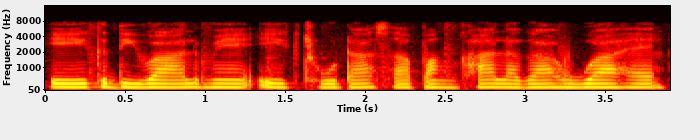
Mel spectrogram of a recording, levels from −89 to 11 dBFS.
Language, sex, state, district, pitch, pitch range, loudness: Hindi, female, Jharkhand, Deoghar, 155 Hz, 155-160 Hz, -18 LUFS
